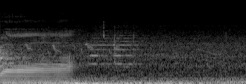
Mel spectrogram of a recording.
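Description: A man's drawn-out hesitation 'uhh', held on one pitch for under a second, then an outdoor background rumble.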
